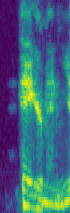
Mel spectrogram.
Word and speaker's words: Hagerman: Hagerman.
